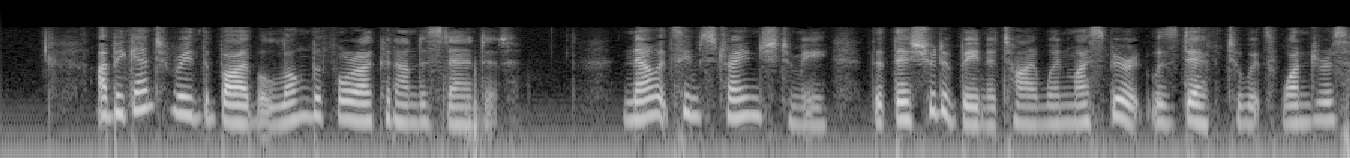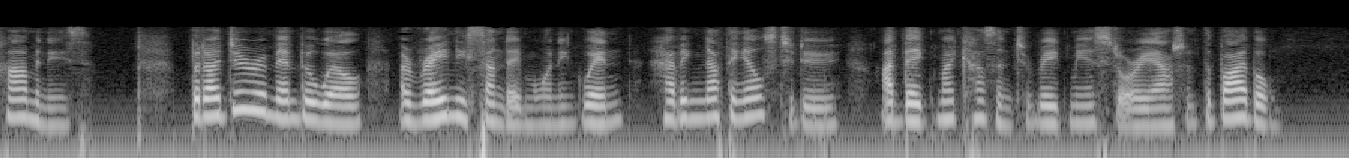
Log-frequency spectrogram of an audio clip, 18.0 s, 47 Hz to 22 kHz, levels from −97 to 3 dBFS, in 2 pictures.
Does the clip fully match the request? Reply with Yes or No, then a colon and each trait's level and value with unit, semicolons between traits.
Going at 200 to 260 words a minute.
Yes: fast, 205 wpm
